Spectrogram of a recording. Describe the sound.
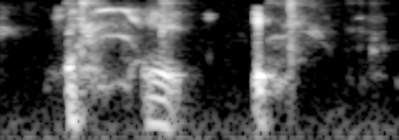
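A few rough, throaty coughs and throat-clearing bursts from someone who has just swallowed an energy drink, set apart by short pauses over a faint background hiss.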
